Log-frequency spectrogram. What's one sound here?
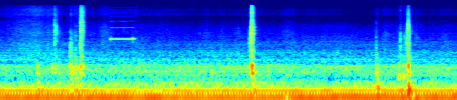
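A gear lever clicks into place.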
